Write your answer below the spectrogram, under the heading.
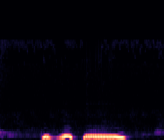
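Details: Single phrase from a caged decoy spotted dove calling to provoke fights: two soft hooked coos, a short break, then a long even hoot fading at its end.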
